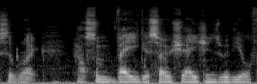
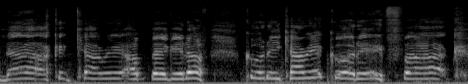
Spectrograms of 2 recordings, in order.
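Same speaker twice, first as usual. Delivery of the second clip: put-on much higher, rowdy drunk telling tales; drunk storyteller. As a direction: bellow an embarrassing story at him. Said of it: "And he was like".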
